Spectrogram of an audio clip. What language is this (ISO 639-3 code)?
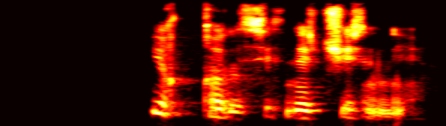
kab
